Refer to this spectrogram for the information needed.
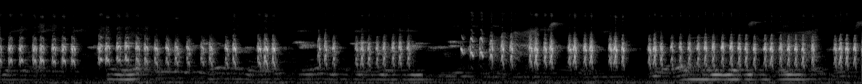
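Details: Emotional yellow-vented bulbul in full 'ngekek' chatter, used to build other bulbuls' fighting spirit: dense rattling runs of grating notes broken by brief gaps, with a low humming drone underneath.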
